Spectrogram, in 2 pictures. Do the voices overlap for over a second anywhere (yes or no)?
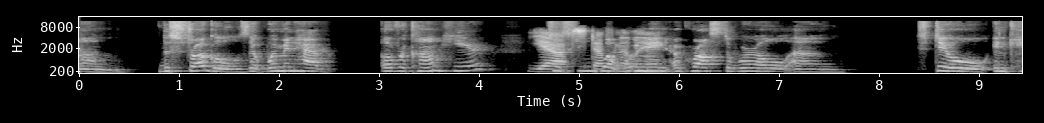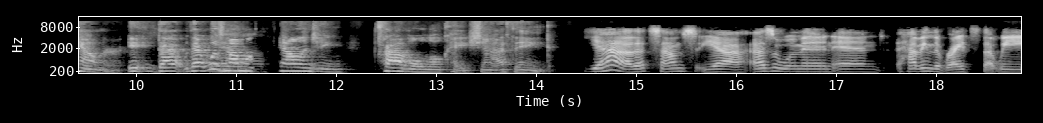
yes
